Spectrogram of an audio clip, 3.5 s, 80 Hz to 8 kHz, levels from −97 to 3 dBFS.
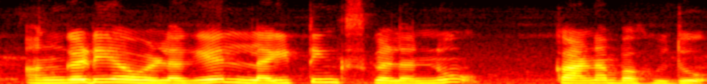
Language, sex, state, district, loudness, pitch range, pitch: Kannada, female, Karnataka, Bangalore, -18 LUFS, 225-275 Hz, 240 Hz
